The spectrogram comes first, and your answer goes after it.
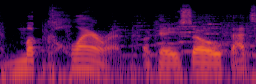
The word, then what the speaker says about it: McLaren: times in a row it's not McLaren it's McLaren okay so that's how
